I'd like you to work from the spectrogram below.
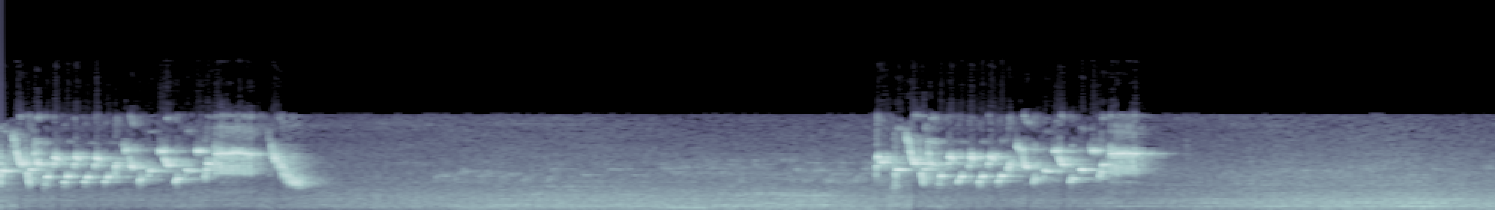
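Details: Two bursts of European goldfinch song about six seconds apart, each a rapid twittering phrase ending in a buzzy falling note, with faint background noise between.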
